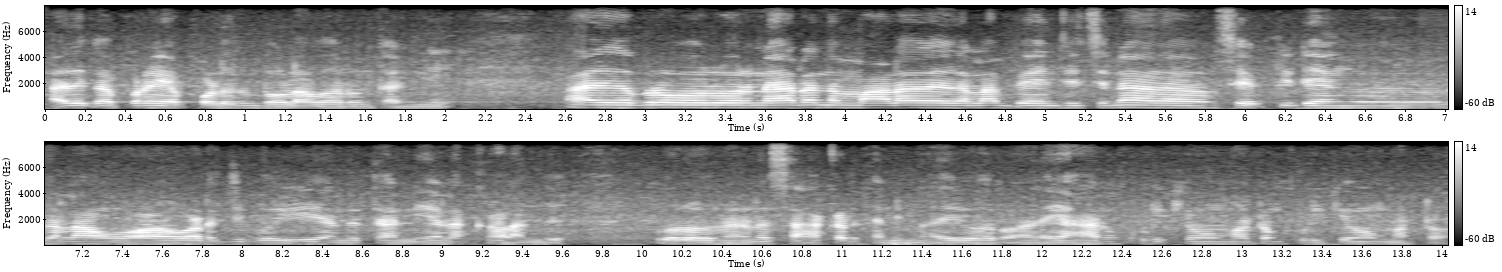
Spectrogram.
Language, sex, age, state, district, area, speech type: Tamil, female, 45-60, Tamil Nadu, Thanjavur, rural, spontaneous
